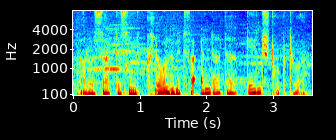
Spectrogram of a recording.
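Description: An actor playing a skeptical investigator who questions the scientists in a sardonic, probing way. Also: male voice, mid-range voice, fairly even intonation, measured pace, gravelly. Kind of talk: radio play acting.

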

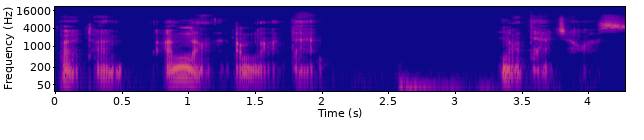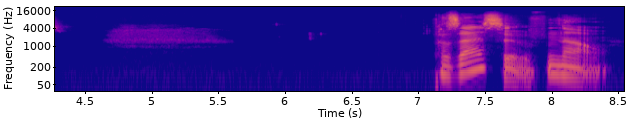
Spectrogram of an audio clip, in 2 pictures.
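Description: A man playing a possessive, teasing young boyfriend in an improvised intimate roleplay audio, coaxing in a husky, breathy, hesitant murmur. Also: on the low side, darkish tone, heavily acted. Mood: feigned innocence. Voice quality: husky, gravelly, often breathy or whispered. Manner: hesitant, coy, coaxing murmur with drawn-out pauses.

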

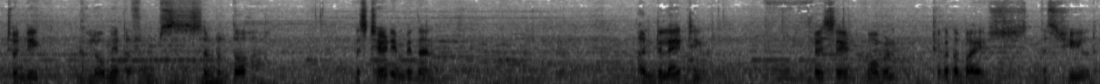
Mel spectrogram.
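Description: A man filming in an indoor exhibition hall, reading the display panels aloud slowly, pausing between phrases and restarting when he slips. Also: a little high, steady tone. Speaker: video host touring an exhibition. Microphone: handheld phone camera. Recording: loud music in the hall. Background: music playing.

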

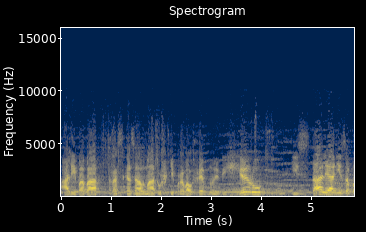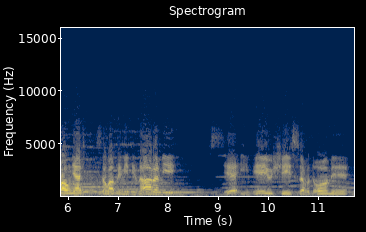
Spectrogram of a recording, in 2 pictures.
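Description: Male narrator, fairy-tale storytelling, lively swooping intonation, theatrical, dull old film soundtrack. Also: mid-range voice, unhurried. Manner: expressive, theatrical. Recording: dull vintage film soundtrack, music behind.

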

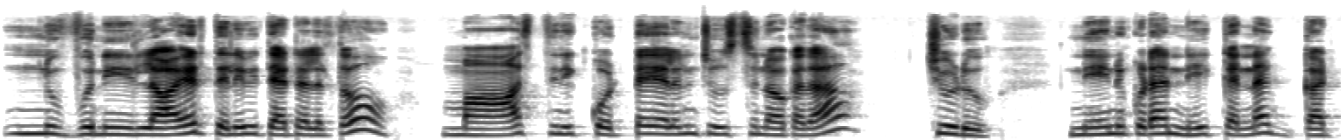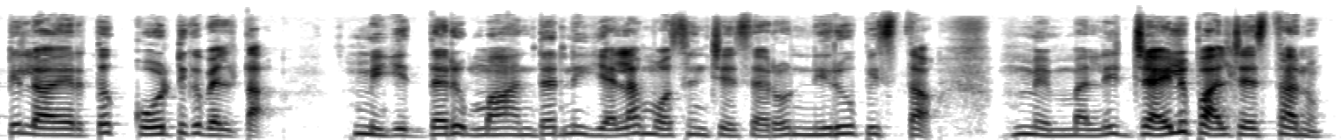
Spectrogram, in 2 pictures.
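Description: A woman's voice: medium pitch, steady tone, normal speed, natural voice. A woman playing an angry, accusing young niece in a family drama story, confrontational and sarcastic. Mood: angry, threatening.

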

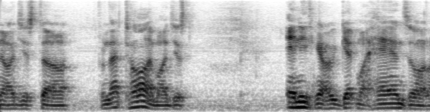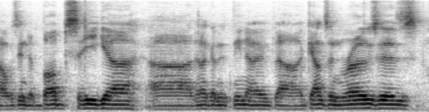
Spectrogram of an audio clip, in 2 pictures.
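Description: A man's voice: fairly low pitch, slight background noise. An Australian man in his thirties, a guest musician, chatting in a studio interview with a slight American Southern drawl, friendly and full of "you know". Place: small TV studio with green screen.

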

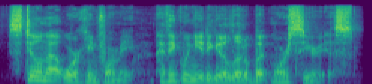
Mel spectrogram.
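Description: A man in his thirties presenting an explanatory video lesson in a measured, methodical way. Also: mid-range voice, expressive, a little mellow. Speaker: presenter of an audio science series. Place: small dim room, indoors.

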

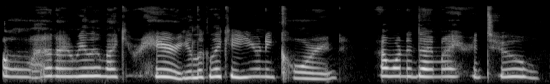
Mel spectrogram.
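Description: A woman's voice: very high voice, fairly even intonation, moderate pace, no echo, studio quality, pitched above the performer's own voice. A woman voicing a young child sibling who teases, then makes up. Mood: excited. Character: child sibling, teasing but sorry.

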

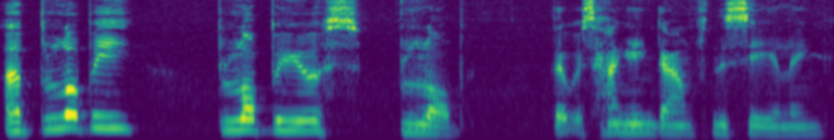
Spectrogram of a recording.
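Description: A man in his fifties reading a story to young children in an expressive way, playing up the sound words, recorded outdoors at arm's length. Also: high voice, moderate pace. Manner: expressive, acting out sound effects. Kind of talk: animated read-aloud storytelling for young children. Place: outdoors, beside brick houses. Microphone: phone or camera at about arm's length.

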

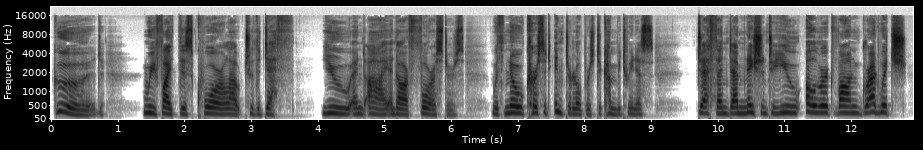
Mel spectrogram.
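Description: A woman's voice: mid-range voice, measured pace, a little mellow, dry recording, studio quality, lightly acted. A woman reading aloud, voicing a bitter, taunting man pinned under a fallen tree, with a snarling manner. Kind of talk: storybook reading.

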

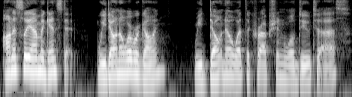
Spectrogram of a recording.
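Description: Flat-toned, cautious adventurer played by a man. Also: fairly high pitch, fairly quick, lightly acted. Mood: wary. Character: cautious, reluctant but agreeable adventurer.

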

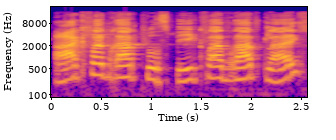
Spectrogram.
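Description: A woman acts a feisty little elf in a comedy radio play. She is high-pitched, blunt and grumbly, with clear noise behind the voice. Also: takes it slowly, pushed and bright, heavily acted. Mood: determined. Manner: blunt, colloquial, exclamatory. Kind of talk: comedy audio drama. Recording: clearly noisy background.

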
